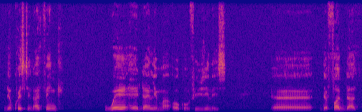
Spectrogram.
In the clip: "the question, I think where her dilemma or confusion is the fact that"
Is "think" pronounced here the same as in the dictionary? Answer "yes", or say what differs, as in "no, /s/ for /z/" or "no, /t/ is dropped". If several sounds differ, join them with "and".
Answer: yes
